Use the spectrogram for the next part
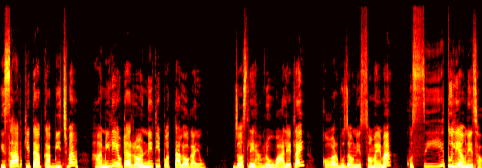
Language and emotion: Nepali, happy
